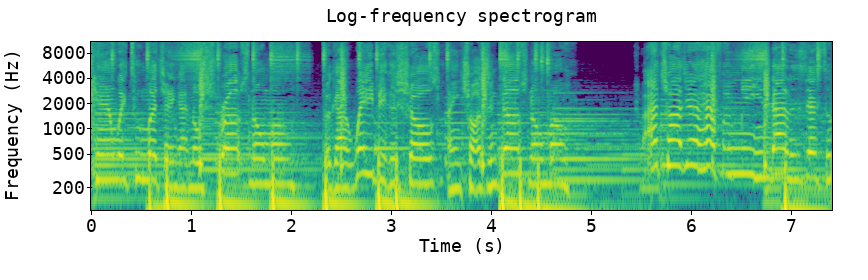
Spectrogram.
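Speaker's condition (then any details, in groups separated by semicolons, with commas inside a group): No condition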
